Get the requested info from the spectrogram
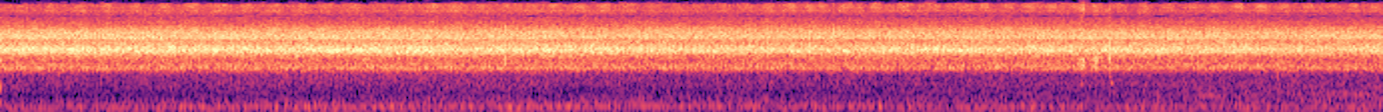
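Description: Steady insect chorus, a continuous high-pitched drone with no pauses.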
